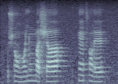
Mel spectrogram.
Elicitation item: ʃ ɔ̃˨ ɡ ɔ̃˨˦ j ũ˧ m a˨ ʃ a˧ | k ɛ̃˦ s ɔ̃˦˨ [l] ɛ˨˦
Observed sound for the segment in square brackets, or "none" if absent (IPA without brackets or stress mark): ɾ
